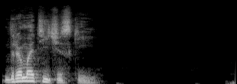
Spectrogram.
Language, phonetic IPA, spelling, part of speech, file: Russian, [drəmɐˈtʲit͡ɕɪskʲɪj], драматический, adjective, Ru-драматический.ogg
- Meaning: drama; dramatic, theatrical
